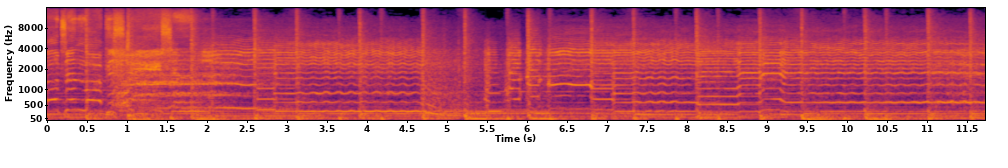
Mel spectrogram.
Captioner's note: final sound of a rocket engine igniting, then fading into the silence of space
